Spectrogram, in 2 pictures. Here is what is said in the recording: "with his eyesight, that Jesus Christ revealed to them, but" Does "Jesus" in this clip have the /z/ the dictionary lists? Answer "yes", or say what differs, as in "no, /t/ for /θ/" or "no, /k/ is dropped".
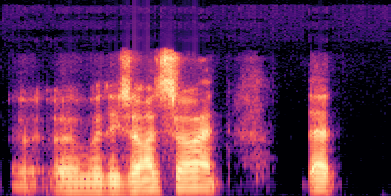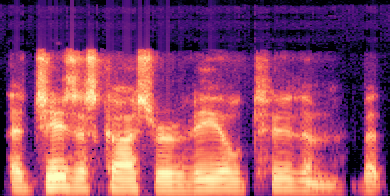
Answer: yes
